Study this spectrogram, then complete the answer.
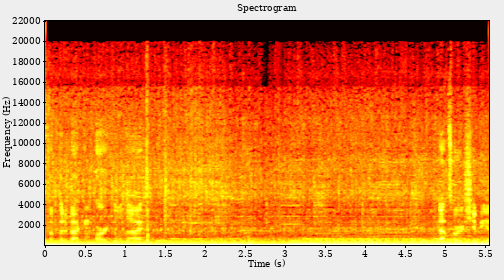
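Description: Twin-turbo Mustang engine idling under a lifted car, a steady low rumble close by that deepens and firms up partway through, with people talking over it.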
